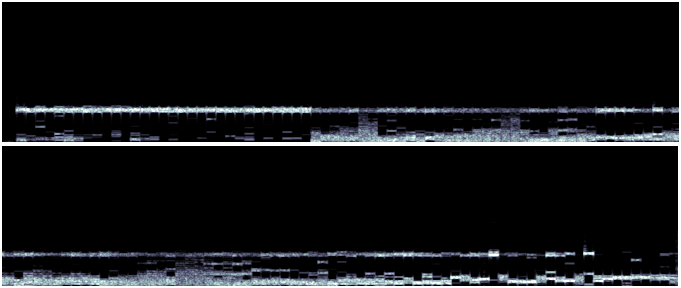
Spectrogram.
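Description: A steady high electronic whine runs throughout while, after a few seconds, a dense warbling, synthesizer-like wash of fluctuating tones swells underneath, loud and continuous with no voices: magnetic field fluctuations from the interaction of Ganymede's and Jupiter's magnetic fields, measured by a space probe and converted into sound.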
